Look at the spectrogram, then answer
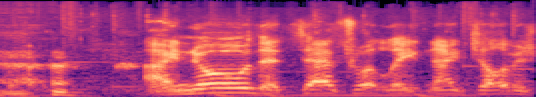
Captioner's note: laughs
